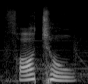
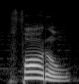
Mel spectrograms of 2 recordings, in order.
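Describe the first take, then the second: First: It is said in a British accent. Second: It is said in an American accent. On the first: "Britânico" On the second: "Foto no inglês americano"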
